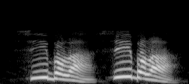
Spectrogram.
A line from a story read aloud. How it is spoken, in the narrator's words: Trash cried rapturously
